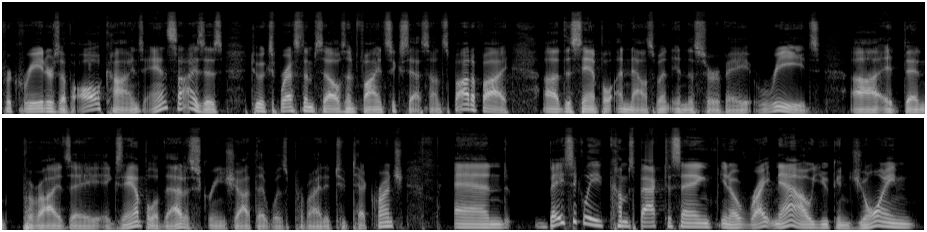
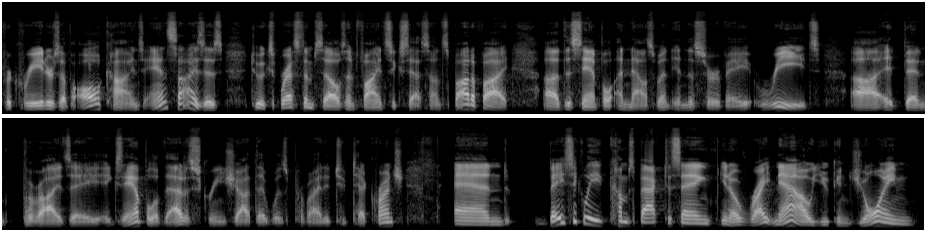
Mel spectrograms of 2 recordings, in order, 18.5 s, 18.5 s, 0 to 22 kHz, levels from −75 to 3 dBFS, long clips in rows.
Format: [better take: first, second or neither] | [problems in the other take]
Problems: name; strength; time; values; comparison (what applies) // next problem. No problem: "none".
first | thin; very; fading below 300 Hz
